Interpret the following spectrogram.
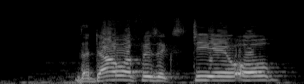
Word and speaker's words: Tao: And right after that, this Austrian theoretical physicist Fritz Capra wrote a book called The Tao of Physics, T-A-O, Tao, it's pronounced as Tao, it's a Chinese word, Tao of Physics.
